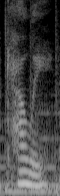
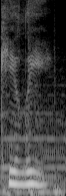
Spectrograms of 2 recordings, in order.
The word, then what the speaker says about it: Keely: A couple times more and I realized she was calling my daughter Kelly. My daughter's name is Keely, pronounced Keely.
